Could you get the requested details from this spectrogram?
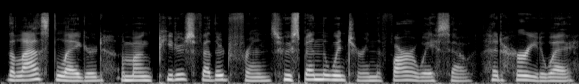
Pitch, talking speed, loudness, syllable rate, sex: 190 Hz, 195 wpm, -16 LUFS, 5.2 syllables/s, female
